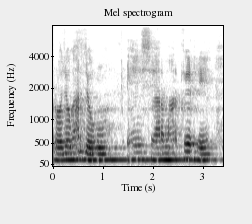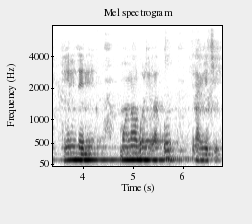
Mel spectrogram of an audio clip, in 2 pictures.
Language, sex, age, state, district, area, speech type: Odia, male, 18-30, Odisha, Subarnapur, urban, spontaneous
